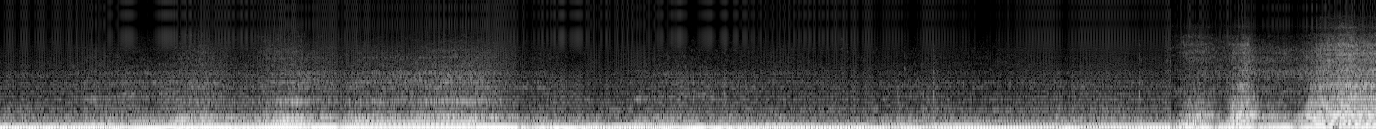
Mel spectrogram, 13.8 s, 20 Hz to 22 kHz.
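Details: Nissan S14 with SR20 engine and manual gearbox, driven after gearbox repair: pulls cleanly through rev rises and gear changes with no whine, grind or rattle; gearbox quiet, earlier noises gone.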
